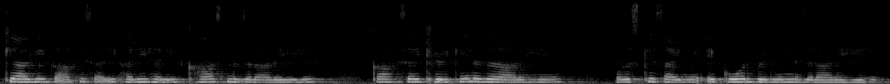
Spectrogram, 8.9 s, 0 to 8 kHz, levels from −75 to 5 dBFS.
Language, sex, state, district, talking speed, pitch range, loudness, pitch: Hindi, female, Bihar, Sitamarhi, 195 wpm, 230-250 Hz, -30 LUFS, 240 Hz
